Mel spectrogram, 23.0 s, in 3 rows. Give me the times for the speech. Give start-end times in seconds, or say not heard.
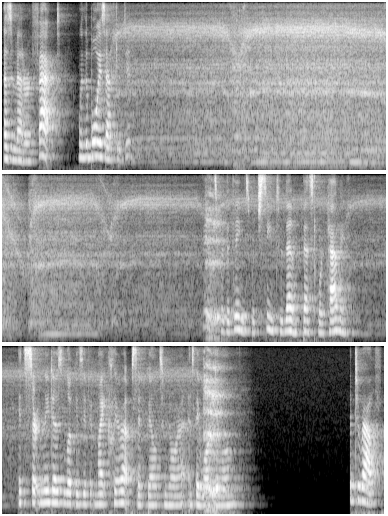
0.0-2.6, 11.7-14.6, 15.7-20.1, 22.3-22.9.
